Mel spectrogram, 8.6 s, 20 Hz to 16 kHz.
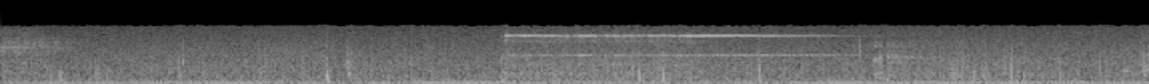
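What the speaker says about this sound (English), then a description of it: "Elliot, phone for you" A telephone rings in a 1945 classic mystery radio drama: one steady electric ring of about three seconds midway, heard over a constant low hum and hiss.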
